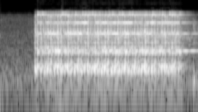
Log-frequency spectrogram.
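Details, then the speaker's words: Stromberg Carlson Fatboy rotary phone after replacing the unusable bell and rewiring, rung by the analyzer in final checks: bright, steady ring about two seconds, clean and even with no rattle or dropout; bell working properly. "so now what we want to do is start our final checks and we want to go ahead and ring the unit with the analyzer so we'll go ahead and do that we'll let that go a few times"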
